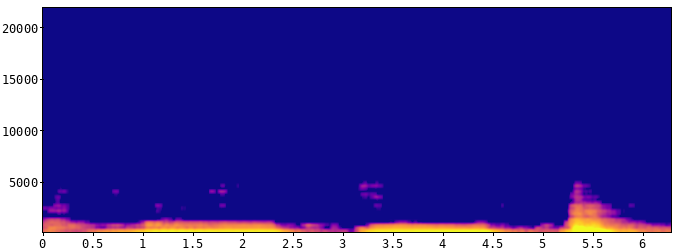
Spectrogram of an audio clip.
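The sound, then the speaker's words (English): An old steamboat whistle, the familiar toot heard on a radio broadcast in November 1925, sounds three loud, low, steady blasts: two long toots with a brief pause between them, then a shorter final blast. No voices are heard. “Now, getting back to that night in November 1925, if you were tuned in, you heard a mighty familiar toot on an old steamboat whistle and a mighty friendly voice talking to you, sort of like this.”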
